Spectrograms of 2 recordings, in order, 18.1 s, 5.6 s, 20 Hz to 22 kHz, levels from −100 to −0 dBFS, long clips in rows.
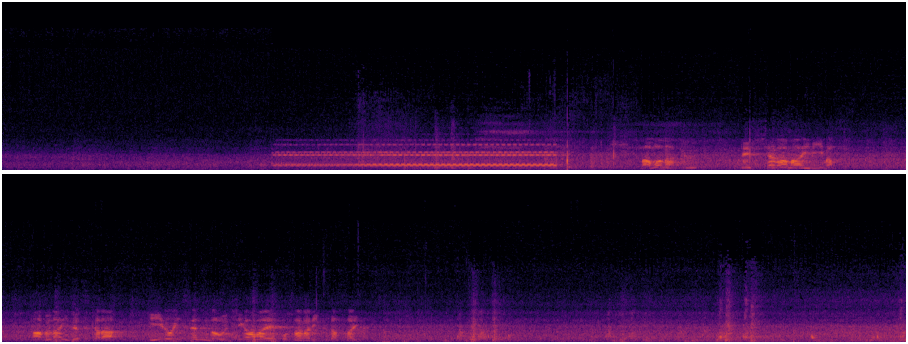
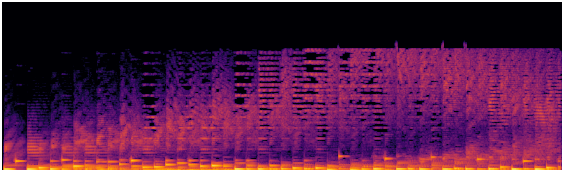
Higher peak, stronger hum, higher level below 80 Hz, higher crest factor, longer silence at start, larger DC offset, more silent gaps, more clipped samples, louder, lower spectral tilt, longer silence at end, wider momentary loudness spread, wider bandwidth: second, -28 dBFS vs -8 dBFS; neither; second, -82 dBFS vs -48 dBFS; first, 22 dB vs 14 dB; about the same, 0 s vs 0 s; neither; neither; neither; second, -48 LUFS vs -22 LUFS; second, -3 dB/octave vs -7.5 dB/octave; about the same, 0 s vs 0 s; first, 22 LU vs 6 LU; first, 18 kHz vs 16 kHz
